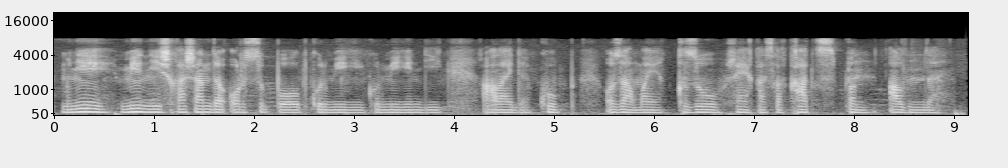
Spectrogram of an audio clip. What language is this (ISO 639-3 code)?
kaz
